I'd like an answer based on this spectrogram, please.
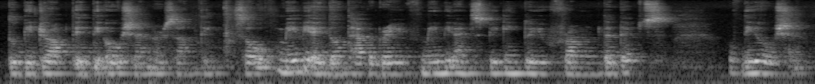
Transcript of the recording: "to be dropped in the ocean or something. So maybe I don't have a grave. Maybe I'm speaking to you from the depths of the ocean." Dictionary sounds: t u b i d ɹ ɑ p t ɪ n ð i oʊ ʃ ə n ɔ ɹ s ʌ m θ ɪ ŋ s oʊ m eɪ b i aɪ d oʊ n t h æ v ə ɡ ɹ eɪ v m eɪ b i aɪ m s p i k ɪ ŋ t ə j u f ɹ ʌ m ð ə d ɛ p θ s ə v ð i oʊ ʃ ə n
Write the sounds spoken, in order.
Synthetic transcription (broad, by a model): t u b i d ɹ ɑ p t ɪ n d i oʊ ʃ ə n ɔ ɹ s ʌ m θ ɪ ŋ s oʊ m eɪ b i aɪ d oʊ n t h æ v ə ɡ ɹ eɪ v m eɪ b i aɪ m s p i k ɪ ŋ t ə j u f ɹ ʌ m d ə d ɛ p t s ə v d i oʊ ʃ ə n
